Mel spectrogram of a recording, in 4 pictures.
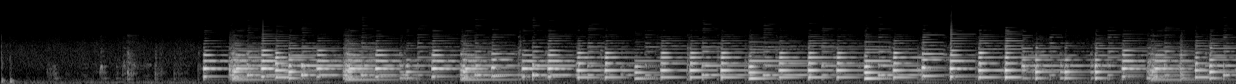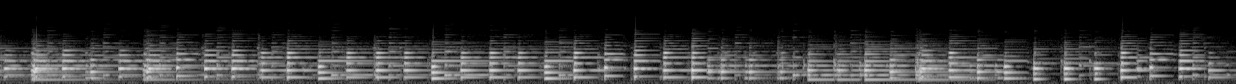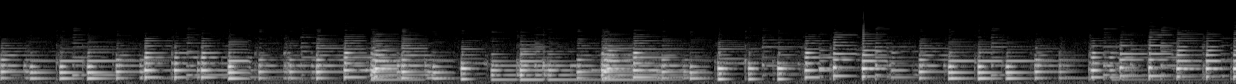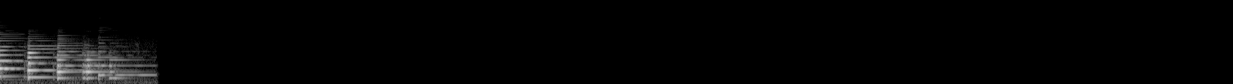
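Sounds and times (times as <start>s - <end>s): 
banjo tune in D: 0.0s - 38.7s.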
